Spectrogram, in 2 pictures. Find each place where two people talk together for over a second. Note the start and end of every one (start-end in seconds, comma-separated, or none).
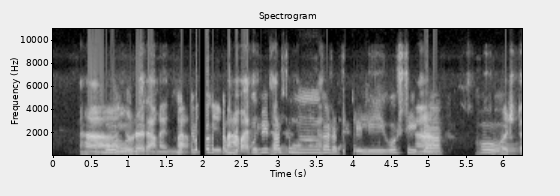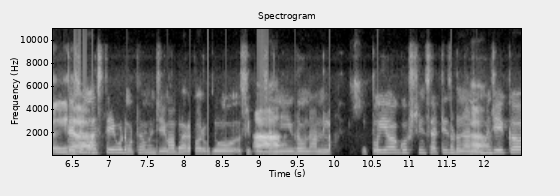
2.0-3.8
